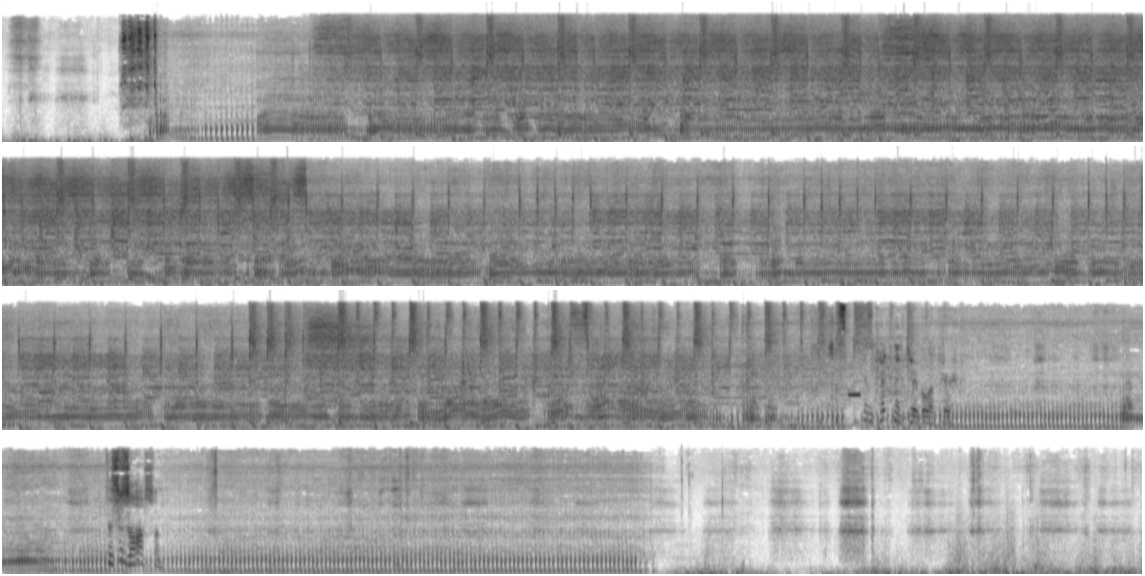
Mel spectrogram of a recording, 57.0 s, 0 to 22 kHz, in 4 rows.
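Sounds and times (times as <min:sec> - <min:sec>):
dirt bike engine revving: 0:01.5 - 0:52.8
background music: 0:03.2 - 0:41.3.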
